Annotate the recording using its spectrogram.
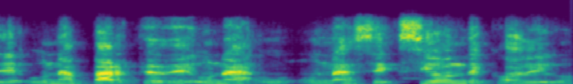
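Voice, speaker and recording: Bright and sharp in tone, a man speaks in a high voice at a moderate pace. His pitch varies in an ordinary way. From Mexico, Querétaro. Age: 60s. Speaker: student. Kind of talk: online lesson. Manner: halting, hesitant.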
